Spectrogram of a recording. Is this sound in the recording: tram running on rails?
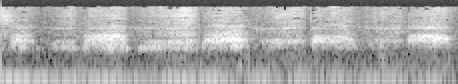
no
